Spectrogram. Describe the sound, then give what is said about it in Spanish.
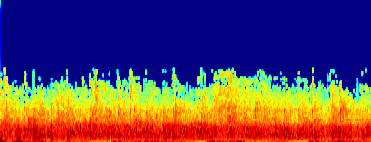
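Studio audience applause, a steady, fairly faint wash of many hands clapping, with a low rhythmic pulse running beneath it throughout. “Los que habéis estado todo el día, creo que no es suficiente, pero otro aplauso para Mariajo.”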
